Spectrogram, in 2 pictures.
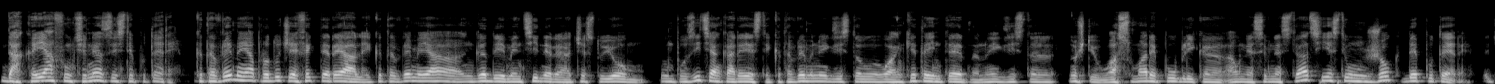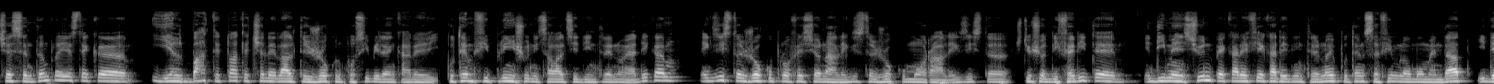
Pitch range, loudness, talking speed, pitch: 120-150 Hz, -19 LUFS, 185 wpm, 135 Hz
